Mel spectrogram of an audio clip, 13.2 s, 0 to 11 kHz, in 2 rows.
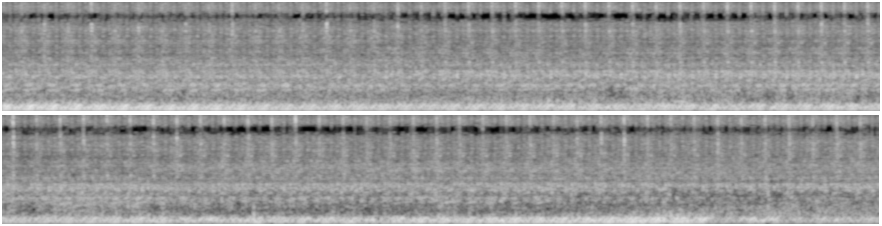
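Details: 1999 Ford F-350 7.3 Powerstroke diesel idling: lumpy uneven beat with dead-cylinder stumble; injector misfire, one injector showing no oil when tested.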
